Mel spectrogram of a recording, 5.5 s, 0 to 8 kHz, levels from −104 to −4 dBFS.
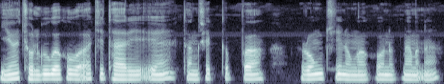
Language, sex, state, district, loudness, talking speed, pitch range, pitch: Garo, male, Meghalaya, South Garo Hills, -18 LUFS, 110 wpm, 115-130 Hz, 120 Hz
